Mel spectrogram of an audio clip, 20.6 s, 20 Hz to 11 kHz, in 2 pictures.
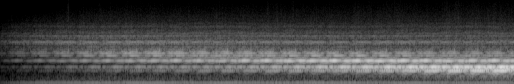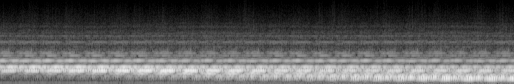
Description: Pad; Jungle; Pads; Blu Mar Ten; Jungle - 1989 to 1999

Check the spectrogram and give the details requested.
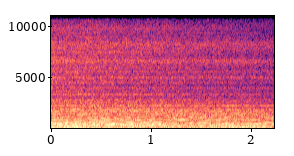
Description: Portraits Pad - 11A; Jungle; Pads; Blu Mar Ten; Jungle - 1989 to 1999

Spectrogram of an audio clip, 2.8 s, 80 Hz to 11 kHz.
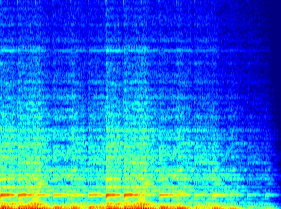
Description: Synths; Jungle; Riffs, Arps & Hits; Blu Mar Ten - Jungle Jungle - 1989 to 1999 Samplepack

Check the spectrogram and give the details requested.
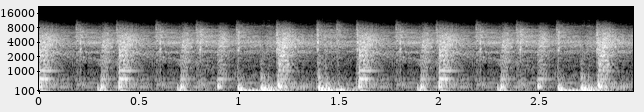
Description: Drumz; Jungle; Breaks; Blu Mar Ten - Jungle Jungle - 1989 to 1999 Samplepack

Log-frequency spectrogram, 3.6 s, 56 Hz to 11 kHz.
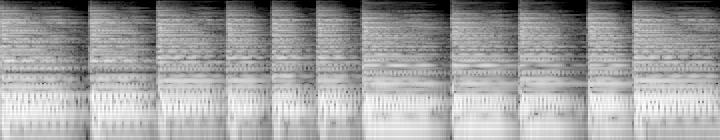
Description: Awesome Piano, 3B; Jungle; Blu Mar Ten - Jungle Jungle - 1989 to 1999 Samplepack

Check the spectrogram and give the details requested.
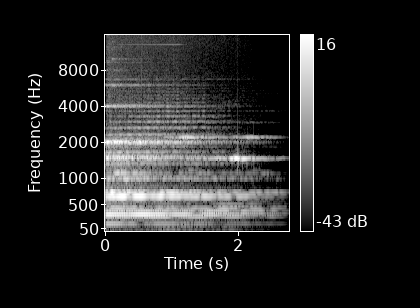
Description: Beep Sine; Jungle; FX; Blu Mar Ten - Jungle Jungle - 1989 to 1999 Samplepack

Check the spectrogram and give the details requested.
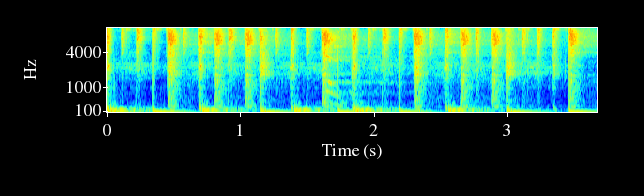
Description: Control Vocal Break, 1A, Jungle Breaks; Blu Mar Ten - Jungle Jungle - 1989 to 1999 Samplepack

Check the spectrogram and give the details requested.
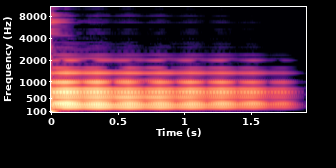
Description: Jazzy Chord - 7A, Jungle; Blu Mar Ten - Jungle Jungle - 1989 to 1999 Samplepack

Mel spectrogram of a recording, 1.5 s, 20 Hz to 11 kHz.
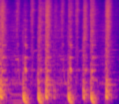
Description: Ten Break; Jungle; Breaks; Blu Mar Ten - Jungle Jungle - 1989 to 1999 Samplepack

